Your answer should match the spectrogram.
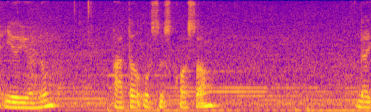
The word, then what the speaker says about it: jejunum: namanya Iya Yuyun uh menurutnya jejunum tapi dibacanya Yuyun Um atau usus kosong Ya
